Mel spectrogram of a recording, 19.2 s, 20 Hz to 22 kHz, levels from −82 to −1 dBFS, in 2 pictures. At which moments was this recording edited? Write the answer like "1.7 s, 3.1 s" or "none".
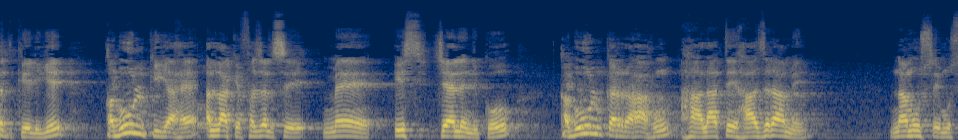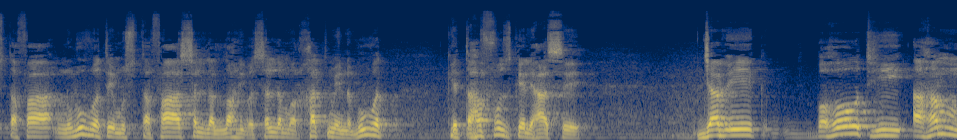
2.0 s, 6.8 s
